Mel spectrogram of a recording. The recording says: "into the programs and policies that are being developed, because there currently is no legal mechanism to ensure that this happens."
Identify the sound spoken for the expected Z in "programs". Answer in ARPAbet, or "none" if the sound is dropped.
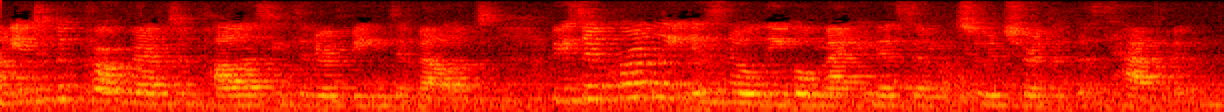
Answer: Z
